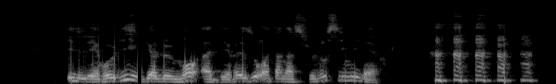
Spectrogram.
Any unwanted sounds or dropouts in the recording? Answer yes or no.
yes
